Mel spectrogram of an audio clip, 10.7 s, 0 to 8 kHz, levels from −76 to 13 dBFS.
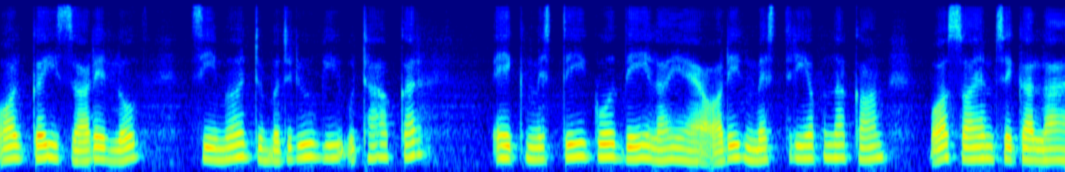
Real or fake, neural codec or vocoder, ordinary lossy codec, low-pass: fake; codec, 16 kHz, 0.2 kbps, FocalCodec; none; 7.2 kHz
